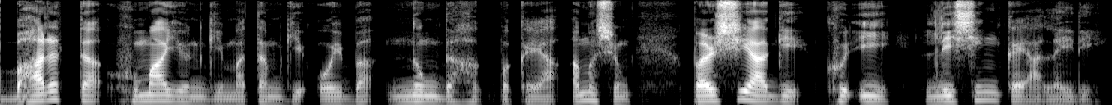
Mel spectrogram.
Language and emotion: Manipuri, neutral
